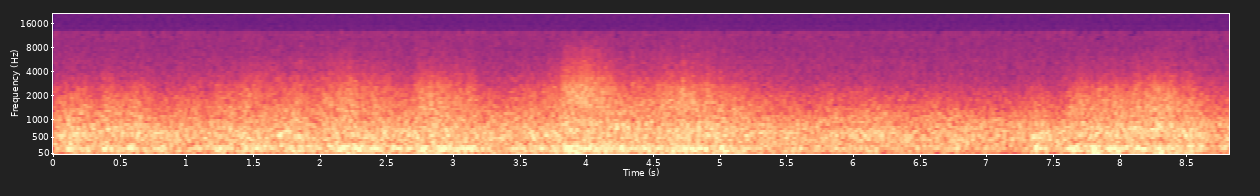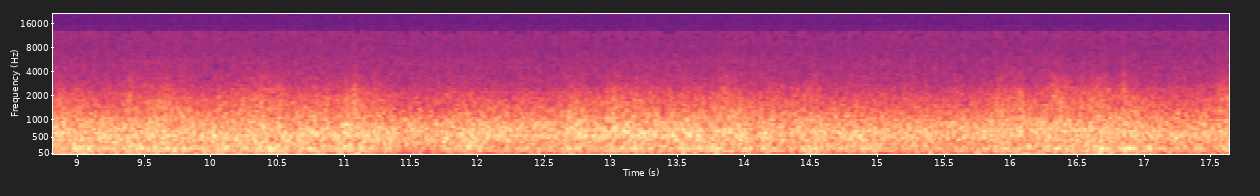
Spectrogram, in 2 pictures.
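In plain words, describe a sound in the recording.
Wind blows steadily across open mountains.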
